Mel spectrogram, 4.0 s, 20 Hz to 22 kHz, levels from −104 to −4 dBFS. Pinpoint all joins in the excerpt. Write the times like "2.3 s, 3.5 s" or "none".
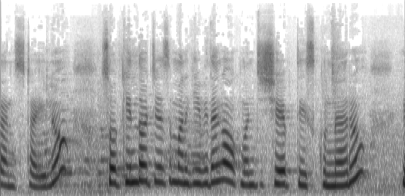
none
